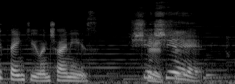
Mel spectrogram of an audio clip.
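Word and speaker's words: 谢谢: 谢谢，谢谢。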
